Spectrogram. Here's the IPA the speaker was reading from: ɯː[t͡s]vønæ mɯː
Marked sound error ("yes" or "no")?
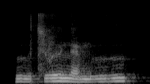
no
